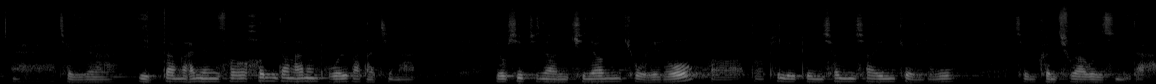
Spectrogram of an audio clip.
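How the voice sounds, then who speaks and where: Husky, dark-voiced man pastor in reverberant church. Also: mid-range voice. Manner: halting, many drawn-out "ah" pauses. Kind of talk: church announcements and prayer. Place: church sanctuary. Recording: long hall reverb in a church.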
